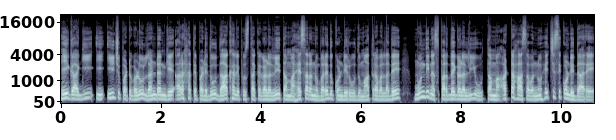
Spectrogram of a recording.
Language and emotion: Kannada, neutral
